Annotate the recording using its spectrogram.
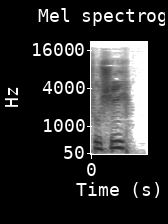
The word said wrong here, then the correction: Fauci: Dr. Fauci.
